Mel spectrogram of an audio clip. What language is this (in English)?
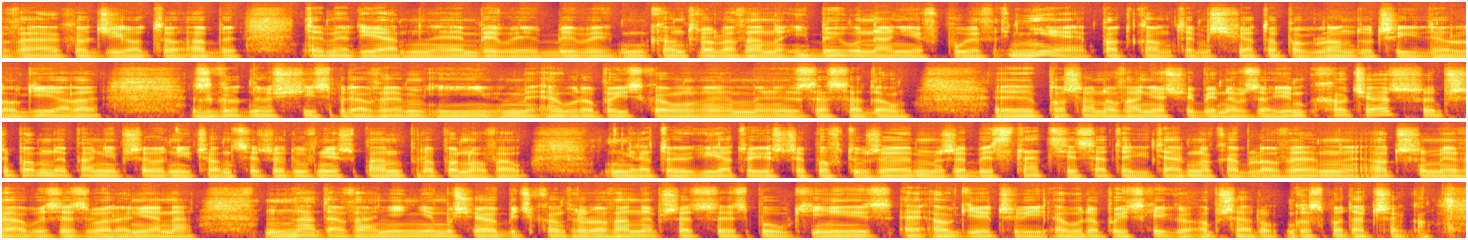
Polish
